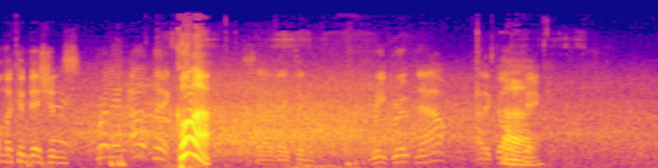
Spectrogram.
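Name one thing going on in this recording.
A stadium crowd roars and cheers.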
